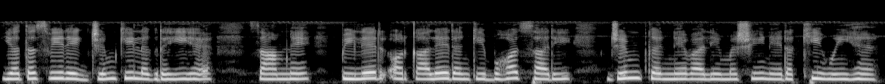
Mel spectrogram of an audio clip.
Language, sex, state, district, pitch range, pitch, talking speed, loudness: Hindi, female, Uttar Pradesh, Lucknow, 245-265 Hz, 255 Hz, 155 wpm, -13 LUFS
